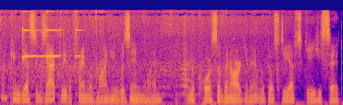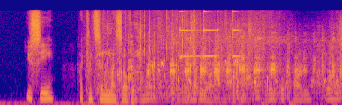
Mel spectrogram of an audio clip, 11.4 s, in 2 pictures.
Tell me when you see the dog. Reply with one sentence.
The dog can't be heard in this clip.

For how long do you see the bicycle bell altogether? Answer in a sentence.
The bicycle bell can be heard for 2 seconds in total.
